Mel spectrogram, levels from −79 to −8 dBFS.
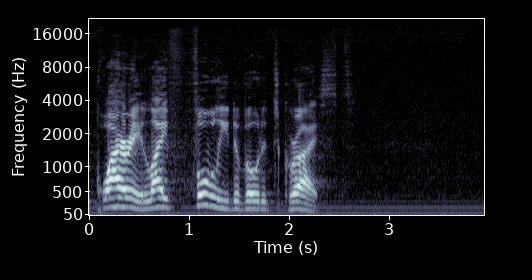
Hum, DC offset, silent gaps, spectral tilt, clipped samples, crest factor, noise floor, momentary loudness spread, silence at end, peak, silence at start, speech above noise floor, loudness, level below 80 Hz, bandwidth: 60 Hz at -55 dBFS; under 0.1%; none; -4.5 dB/octave; under 0.1%; 18 dB; -54 dBFS; 11 LU; 1.55 s; -6 dBFS; 0.1 s; 32 dB; -22 LUFS; -58 dBFS; 19 kHz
